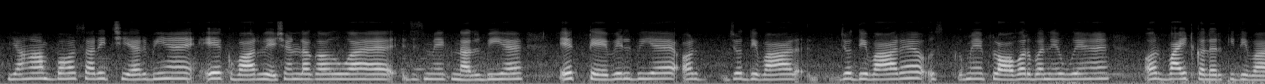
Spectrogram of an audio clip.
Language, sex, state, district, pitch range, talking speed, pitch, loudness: Hindi, female, Bihar, East Champaran, 235-260 Hz, 185 wpm, 245 Hz, -17 LUFS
